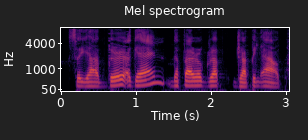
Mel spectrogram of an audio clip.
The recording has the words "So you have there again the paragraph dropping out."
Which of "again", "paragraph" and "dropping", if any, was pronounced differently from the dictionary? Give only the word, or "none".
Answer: paragraph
